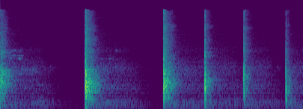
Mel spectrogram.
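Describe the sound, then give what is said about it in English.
A slow clap after a monologue: six sharp, ringing hand claps with no voices, widely spaced at first and then coming a little quicker toward the end. “Slow clap.”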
